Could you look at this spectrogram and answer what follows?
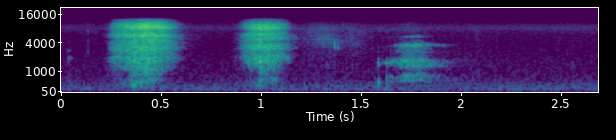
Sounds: Sniff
